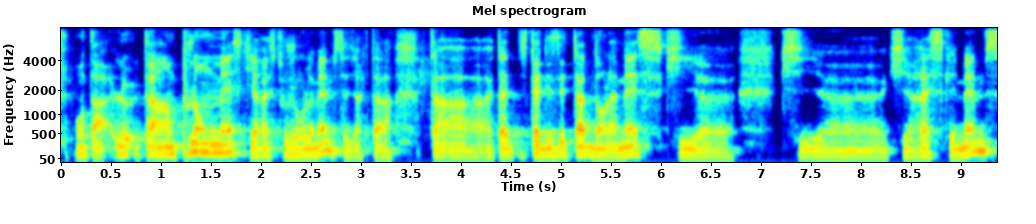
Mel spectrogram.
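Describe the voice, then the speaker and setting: A man with a fairly low voice speaks at a fairly slow pace, his pitch varying in an ordinary way. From France. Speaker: business automation consultant and investor; interview guest. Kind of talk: casual interview. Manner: halting, many fillers and repetitions. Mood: relaxed, casual. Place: home room. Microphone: earbuds.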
